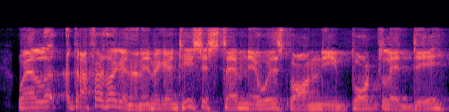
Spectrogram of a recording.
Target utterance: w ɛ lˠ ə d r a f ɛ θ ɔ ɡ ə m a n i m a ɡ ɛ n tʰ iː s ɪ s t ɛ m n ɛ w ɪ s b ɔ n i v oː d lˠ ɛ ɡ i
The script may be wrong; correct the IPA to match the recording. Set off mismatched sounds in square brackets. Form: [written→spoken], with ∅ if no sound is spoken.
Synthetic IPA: w ɛ lˠ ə d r a f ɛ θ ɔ ɡ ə [m→n] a n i m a ɡ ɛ n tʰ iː s ɪ s t ɛ m n ɛ w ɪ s b ɔ n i [v→b] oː d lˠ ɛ [ɡ→d] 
